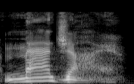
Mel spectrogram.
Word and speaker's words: magi: Well, Matthew uses the Greek word magoi for them. We pronounce it magi.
